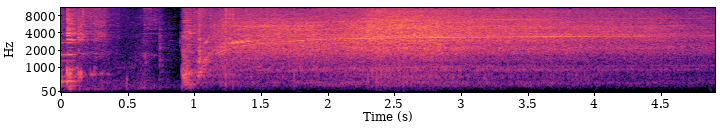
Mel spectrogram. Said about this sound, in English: Now, I like to separate my eggs and beat them up. It makes things a little bit lighter, and I just like the texture better. Now we're going to have a bit of a racket, because we're going to whip up the egg whites.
